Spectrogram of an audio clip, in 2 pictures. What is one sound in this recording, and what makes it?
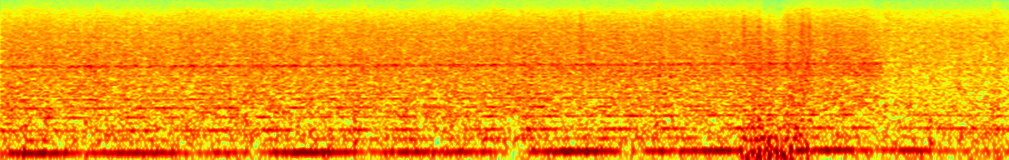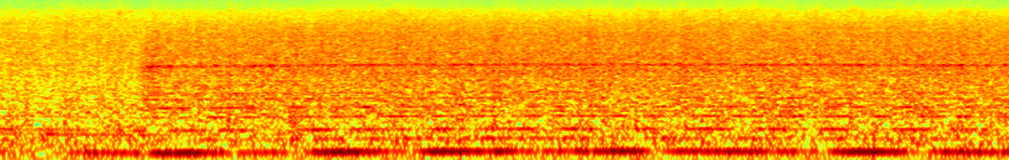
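Tyres hiss on a snowy road.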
